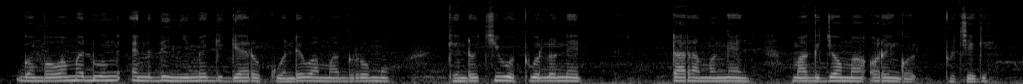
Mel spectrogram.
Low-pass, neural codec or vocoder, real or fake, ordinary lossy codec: none; none; real; none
